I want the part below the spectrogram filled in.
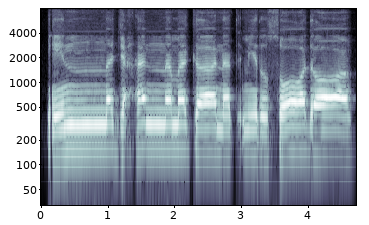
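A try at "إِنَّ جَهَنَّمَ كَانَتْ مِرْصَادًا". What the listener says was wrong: اس کو اور غنے اس کے دونوں غنے اور اچھے کر کے پڑھیں.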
